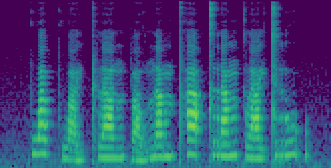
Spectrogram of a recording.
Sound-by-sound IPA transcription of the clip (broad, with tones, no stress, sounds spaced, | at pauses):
k w a˥˩ p̚ k w a˩˦ j pʰ l a˧ n p a˩˦ w n a˧ m pʰ a˦˥ ʔ t r a˦˥ ŋ k l a˧ j t r u˥˩ ʔ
